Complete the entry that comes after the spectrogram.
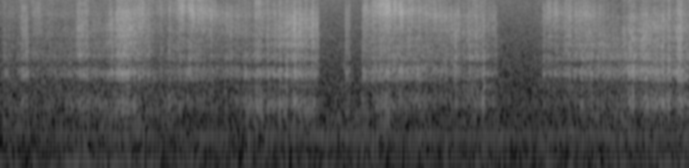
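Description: A single long fingernail traces the embossed silver foil dragon emblem on the black textured cloth cover of a large square hardcover book. The result is a quiet, continuous dry scratching and rustling with bright, fine texture over a steady low hum, with brief pauses in the high scratch around the middle and later in the clip.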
